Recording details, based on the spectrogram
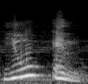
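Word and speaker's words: UN: লিখেছি, অর্গানাইজেশনের নাম লিখেছি, ইউএন, United Nations, BBC, সিএনএন, সিআইএ, আইএমএফ। সবাই খেয়াল করি, আমি এই অর্গানাইজেশনের নামগুলো যখন বলছি তখন কিন্তু আমি ইউএন আন বলছি না, বলছি ইউএন।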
